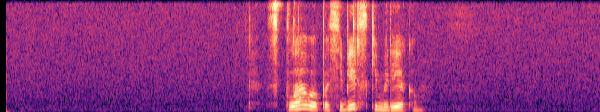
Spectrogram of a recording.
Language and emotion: Russian, neutral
